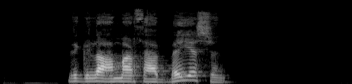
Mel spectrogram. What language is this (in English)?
Kabyle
